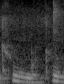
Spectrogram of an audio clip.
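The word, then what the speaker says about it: cwm: And it's pronounced C-O-O-M, cum, sort of, cum.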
